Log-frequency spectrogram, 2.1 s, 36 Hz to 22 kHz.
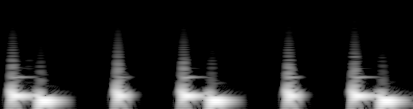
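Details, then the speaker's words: Teaching demonstration of a ventricular (protodiastolic) gallop: low heart sounds in a three-beat rhythm, S3 in early diastole just after S2 following the two normal sounds. "Entonces, cuando nosotros escuchamos los dos ruidos cardíacos y S3 se denomina galope ventricular o protodiastólico, porque S3 se produce en la protodiástole o el inicio de la protodiástole y se escucha de esta manera."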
